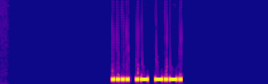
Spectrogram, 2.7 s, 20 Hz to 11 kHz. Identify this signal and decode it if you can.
Morse code, heard as a keyed tone, about 48 wpm, 700 Hz. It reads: HAC
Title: USA Call Sign Postfixes - 3 Letters 50wpm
